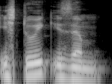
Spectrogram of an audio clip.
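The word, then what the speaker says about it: stoicism: से परे हो, तो उसी को बोलते हैं स्टोइक्सिज्म। स्टोइकिज्म, ठीक है। इसका प्रोनाउंसिएशन राइट क्या होगा? स्टोइकिज्म।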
